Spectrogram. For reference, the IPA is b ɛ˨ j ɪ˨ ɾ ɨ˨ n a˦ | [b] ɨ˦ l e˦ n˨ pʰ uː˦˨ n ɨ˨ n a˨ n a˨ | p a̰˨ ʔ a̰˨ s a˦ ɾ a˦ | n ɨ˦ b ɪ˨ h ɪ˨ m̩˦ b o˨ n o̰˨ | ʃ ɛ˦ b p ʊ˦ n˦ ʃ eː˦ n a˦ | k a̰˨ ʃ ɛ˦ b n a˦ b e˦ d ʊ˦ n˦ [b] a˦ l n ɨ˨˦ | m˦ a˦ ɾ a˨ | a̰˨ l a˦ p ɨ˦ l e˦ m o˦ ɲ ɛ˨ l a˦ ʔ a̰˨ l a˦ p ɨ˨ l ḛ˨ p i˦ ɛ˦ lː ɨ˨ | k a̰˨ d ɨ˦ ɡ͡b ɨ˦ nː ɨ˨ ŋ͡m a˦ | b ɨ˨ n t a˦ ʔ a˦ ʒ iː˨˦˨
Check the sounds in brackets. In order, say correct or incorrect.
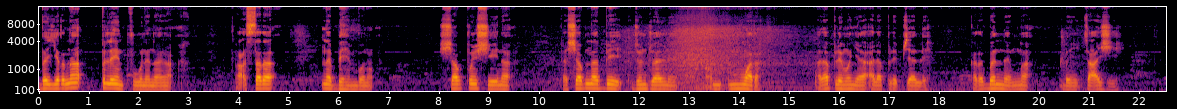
incorrect: p, incorrect: d

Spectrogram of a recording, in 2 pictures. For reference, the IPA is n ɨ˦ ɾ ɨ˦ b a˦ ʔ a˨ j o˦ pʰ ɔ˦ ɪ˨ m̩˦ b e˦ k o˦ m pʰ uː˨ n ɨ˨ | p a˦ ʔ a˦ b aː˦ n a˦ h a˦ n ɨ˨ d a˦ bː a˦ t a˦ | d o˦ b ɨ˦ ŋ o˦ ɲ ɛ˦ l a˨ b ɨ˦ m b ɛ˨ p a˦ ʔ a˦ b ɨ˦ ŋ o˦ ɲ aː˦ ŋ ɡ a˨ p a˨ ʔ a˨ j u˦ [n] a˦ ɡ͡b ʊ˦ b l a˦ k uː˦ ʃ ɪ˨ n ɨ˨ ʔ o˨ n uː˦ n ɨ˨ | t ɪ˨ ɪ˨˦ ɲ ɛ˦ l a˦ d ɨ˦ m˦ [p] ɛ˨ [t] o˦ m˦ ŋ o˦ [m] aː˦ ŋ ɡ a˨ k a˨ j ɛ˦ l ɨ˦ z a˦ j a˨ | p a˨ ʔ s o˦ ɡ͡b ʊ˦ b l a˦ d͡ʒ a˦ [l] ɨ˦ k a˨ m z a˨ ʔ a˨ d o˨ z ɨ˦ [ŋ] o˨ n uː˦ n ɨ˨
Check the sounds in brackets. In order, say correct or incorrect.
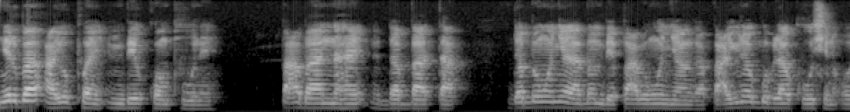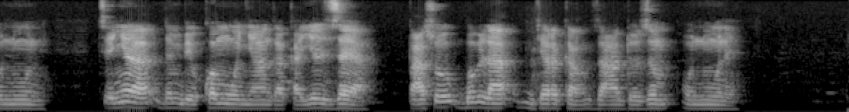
correct, incorrect: b, incorrect: k, incorrect: ɲ, incorrect: ɾ, incorrect: m

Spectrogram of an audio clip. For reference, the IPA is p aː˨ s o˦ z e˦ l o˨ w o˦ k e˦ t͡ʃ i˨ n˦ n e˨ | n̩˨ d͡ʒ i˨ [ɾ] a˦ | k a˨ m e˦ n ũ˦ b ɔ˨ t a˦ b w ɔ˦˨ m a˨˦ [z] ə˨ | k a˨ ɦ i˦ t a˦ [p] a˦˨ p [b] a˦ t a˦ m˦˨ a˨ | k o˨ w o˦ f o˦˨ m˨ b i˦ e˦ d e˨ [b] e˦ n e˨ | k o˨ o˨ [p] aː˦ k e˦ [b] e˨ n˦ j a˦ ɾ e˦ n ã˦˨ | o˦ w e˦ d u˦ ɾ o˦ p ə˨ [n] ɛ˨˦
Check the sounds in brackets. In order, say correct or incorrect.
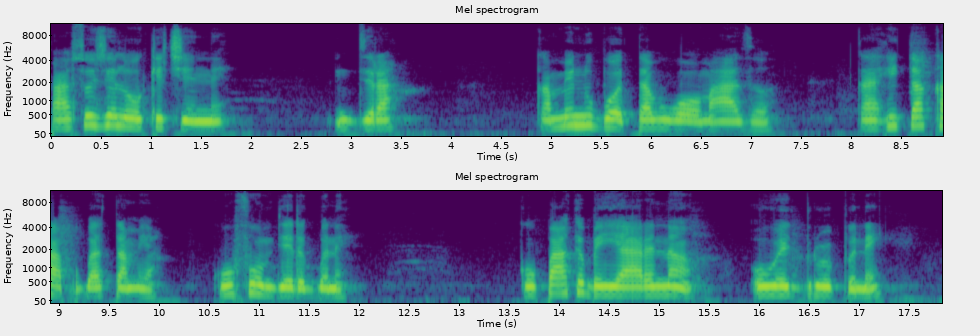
correct, correct, incorrect: k, incorrect: ɡ͡b, incorrect: ɡ͡b, correct, correct, correct

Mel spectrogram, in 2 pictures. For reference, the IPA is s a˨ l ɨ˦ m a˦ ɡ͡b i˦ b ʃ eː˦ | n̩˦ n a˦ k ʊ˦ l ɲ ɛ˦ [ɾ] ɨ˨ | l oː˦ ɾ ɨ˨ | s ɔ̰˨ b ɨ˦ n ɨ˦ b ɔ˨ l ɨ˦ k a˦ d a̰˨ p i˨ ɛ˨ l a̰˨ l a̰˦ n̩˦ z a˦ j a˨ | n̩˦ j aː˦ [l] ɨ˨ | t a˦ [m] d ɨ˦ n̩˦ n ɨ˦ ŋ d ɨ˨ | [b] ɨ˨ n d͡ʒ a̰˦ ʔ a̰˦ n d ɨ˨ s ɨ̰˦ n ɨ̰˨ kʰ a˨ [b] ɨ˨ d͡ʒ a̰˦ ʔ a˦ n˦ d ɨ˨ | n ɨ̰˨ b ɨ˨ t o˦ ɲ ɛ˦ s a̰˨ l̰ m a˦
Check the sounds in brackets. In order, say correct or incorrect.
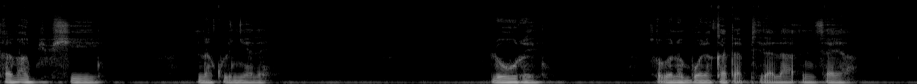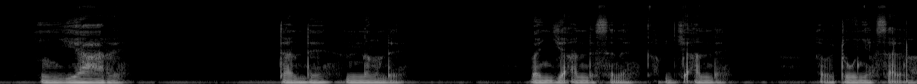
incorrect: l, incorrect: ɾ, incorrect: n, correct, correct

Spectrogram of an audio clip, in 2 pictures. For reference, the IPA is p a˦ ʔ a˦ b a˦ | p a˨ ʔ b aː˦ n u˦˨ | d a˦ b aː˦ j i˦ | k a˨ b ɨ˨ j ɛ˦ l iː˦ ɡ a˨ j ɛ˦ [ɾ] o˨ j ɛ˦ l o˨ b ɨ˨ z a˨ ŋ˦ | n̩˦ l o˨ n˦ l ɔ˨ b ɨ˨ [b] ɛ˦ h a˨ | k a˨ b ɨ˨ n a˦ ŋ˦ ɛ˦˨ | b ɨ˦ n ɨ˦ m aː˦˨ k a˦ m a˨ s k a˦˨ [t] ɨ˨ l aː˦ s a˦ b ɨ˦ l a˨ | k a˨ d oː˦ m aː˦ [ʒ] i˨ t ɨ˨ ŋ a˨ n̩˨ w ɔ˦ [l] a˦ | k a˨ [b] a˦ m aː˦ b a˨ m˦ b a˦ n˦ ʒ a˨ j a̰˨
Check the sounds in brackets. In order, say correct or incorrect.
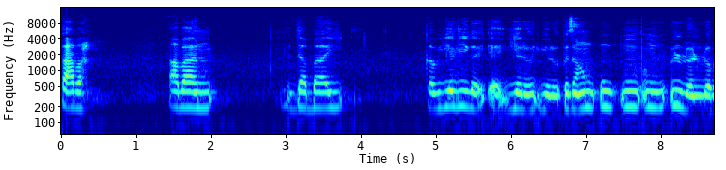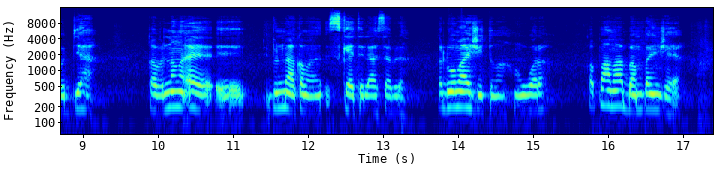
incorrect: l, correct, correct, correct, incorrect: ɾ, incorrect: p

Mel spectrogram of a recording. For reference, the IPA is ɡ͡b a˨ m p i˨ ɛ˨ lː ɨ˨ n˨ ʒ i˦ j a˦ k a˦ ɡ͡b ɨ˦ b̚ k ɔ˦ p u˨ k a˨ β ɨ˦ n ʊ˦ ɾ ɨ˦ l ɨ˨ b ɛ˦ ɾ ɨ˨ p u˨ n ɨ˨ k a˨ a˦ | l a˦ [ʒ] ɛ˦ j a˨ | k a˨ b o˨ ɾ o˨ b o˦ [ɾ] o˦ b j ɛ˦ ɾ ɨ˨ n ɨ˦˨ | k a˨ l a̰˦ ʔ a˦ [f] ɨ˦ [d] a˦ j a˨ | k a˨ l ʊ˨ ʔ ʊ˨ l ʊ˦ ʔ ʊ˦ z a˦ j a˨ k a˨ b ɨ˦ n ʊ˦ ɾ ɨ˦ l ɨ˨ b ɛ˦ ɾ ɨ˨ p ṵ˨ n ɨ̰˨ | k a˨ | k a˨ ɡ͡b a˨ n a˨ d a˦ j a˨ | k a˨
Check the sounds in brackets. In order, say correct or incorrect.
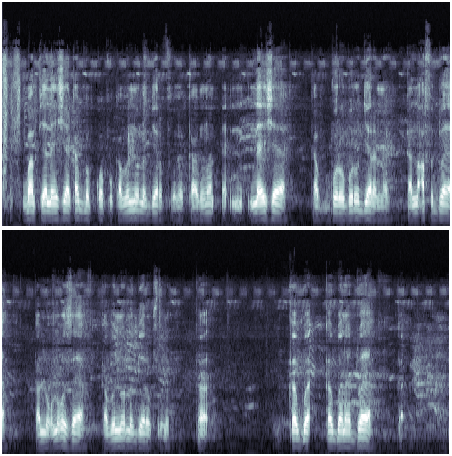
correct, correct, correct, correct

